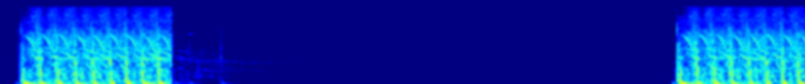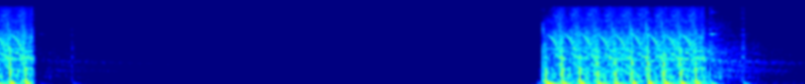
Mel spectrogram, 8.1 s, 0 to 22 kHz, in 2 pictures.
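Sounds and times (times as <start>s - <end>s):
automatic gunfire burst with a silencer: 0.1s - 0.9s, 3.4s - 4.2s, 6.8s - 7.7s.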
